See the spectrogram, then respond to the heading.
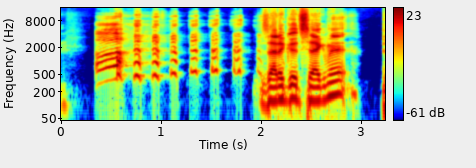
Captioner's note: laughing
